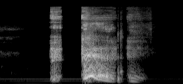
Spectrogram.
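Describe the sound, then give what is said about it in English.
A cough or throat clearing: three short, rough, throaty bursts with brief gaps between them, loud and alone against a quiet background. “Sorry about that cough.”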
